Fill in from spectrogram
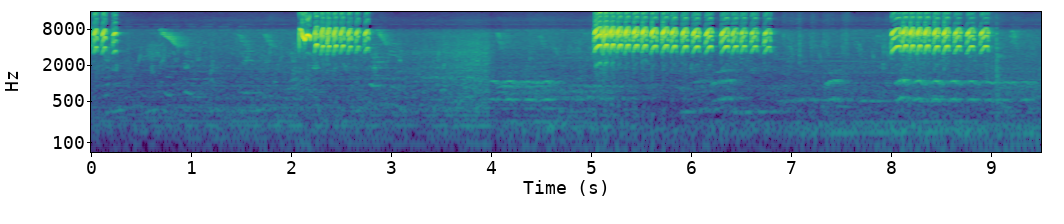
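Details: Lure recording of Oriental white-eye song meant to make the birds sing straight away: high, fast, buzzy chattering bursts of up to fifteen notes, with quieter whistled notes and faint hiss between bursts.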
